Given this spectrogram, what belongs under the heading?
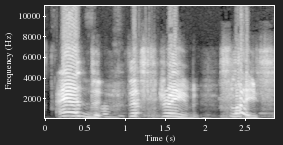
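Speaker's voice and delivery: shouting. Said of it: "if you want [name] to stop yelling".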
